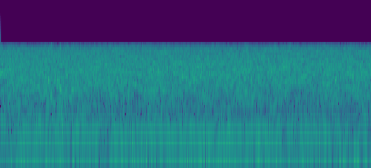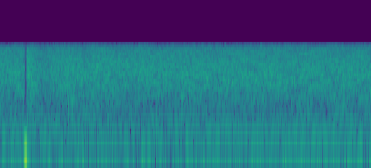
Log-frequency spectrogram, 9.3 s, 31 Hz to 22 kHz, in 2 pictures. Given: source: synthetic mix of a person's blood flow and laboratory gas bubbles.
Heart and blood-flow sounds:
Doppler ultrasound of blood flow; subclavian vein
0.56-0.84 s: bubbles
2.70-2.88 s: bubbles
5.42-5.57 s: bubbles
7.17-7.23 s: bubbles
From the record:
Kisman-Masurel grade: 121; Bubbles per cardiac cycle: 1 to 2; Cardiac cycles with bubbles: 10 to 50%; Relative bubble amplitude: barely perceptible (0.100 to 0.250); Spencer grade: 2 (many but less than half of the cardiac periods contain bubble signals, singularly or in groups); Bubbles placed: anywhere in the cardiac cycle

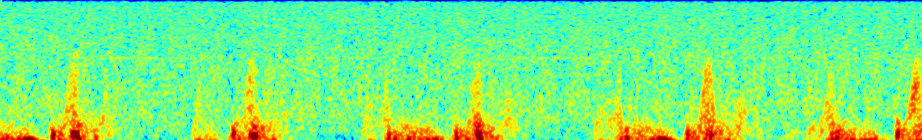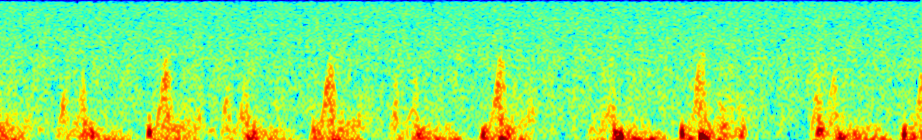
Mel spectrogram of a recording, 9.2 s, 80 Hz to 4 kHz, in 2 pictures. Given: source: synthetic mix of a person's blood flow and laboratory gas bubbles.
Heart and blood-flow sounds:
Doppler ultrasound of blood flow; precordium
8.20-8.35 s: bubbles
8.68-8.86 s: bubbles
From the record:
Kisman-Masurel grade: 122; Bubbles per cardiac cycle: 1 to 2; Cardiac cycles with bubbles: 10 to 50%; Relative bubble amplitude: moderate (0.250 to 0.450); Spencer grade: 2 (many but less than half of the cardiac periods contain bubble signals, singularly or in groups); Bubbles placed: anywhere in the cardiac cycle

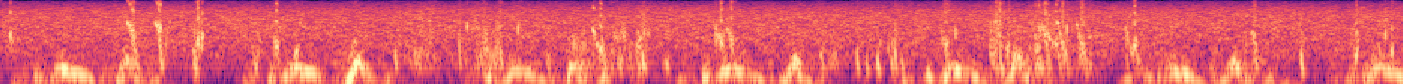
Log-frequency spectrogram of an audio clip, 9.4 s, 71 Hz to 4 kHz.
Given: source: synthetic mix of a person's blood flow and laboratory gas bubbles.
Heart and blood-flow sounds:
Doppler ultrasound of blood flow; precordium
0.04-0.12 s: bubbles
0.82-0.96 s: bubbles
1.01-1.14 s: bubbles
1.25-1.39 s: bubbles
1.66-1.74 s: bubbles
1.79-1.89 s: bubbles
1.94-2.02 s: bubbles
2.60-2.92 s: bubbles
3.03-3.38 s: bubbles
3.41-3.48 s: bubbles
3.63-3.68 s: bubbles
3.76-4.35 s: bubbles
4.40-4.48 s: bubbles
4.74-4.93 s: bubbles
5.44-5.60 s: bubbles
5.68-6.07 s: bubbles
6.25-6.40 s: bubbles
6.55-7.36 s: bubbles
7.46-7.63 s: bubbles
8.32-8.40 s: bubbles
8.64-8.72 s: bubbles
8.99-9.36 s: bubbles
From the record:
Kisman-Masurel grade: 232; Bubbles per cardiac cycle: several, 3 to 8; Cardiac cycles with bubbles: 50 to 99%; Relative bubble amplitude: moderate (0.250 to 0.450); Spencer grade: 3 (all of the cardiac periods contain showers or single bubble signals, but not dominating or overriding the cardiac motion signals); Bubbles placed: anywhere in the cardiac cycle

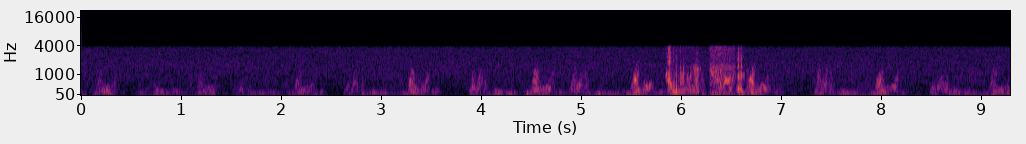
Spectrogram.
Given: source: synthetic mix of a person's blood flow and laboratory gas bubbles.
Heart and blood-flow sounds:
Doppler ultrasound of blood flow; precordium
5.83-6.20 s: bubbles
6.28-6.66 s: bubbles
From the record:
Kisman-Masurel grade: 213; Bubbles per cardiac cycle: several, 3 to 8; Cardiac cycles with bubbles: 1 to 10%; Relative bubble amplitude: loud (0.450 to 0.775); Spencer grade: 1 (occasional bubble signal discernible with the cardiac motion signal, with majority of cardiac periods free of bubbles); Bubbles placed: only in the low amplitude regions of the cardiac cycle

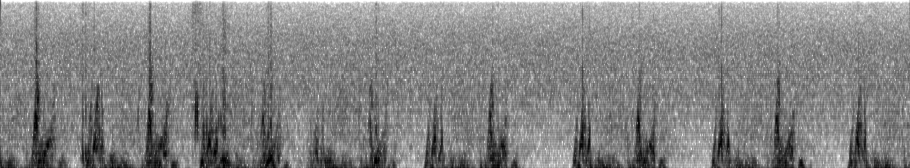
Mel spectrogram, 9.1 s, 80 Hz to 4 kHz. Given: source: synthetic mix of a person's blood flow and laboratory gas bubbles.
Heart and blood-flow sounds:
Doppler ultrasound of blood flow; precordium
0.79-0.91 s: bubbles
1.92-2.33 s: bubbles
From the record:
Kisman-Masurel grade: 123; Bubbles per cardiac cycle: 1 to 2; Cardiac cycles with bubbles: 10 to 50%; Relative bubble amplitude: loud (0.450 to 0.775); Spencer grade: 2 (many but less than half of the cardiac periods contain bubble signals, singularly or in groups); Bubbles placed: only in the low amplitude regions of the cardiac cycle

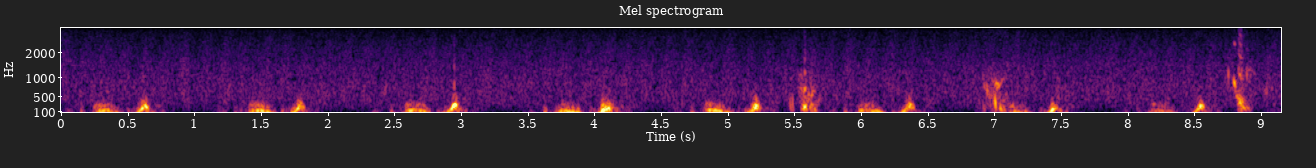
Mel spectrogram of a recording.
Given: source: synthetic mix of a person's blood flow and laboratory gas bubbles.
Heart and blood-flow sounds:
Doppler ultrasound of blood flow; precordium
5.44-5.71 s: bubbles
6.90-7.10 s: bubbles
8.73-9.05 s: bubbles
From the record:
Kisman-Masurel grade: 122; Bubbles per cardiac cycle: 1 to 2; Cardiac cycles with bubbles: 10 to 50%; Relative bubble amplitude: moderate (0.250 to 0.450); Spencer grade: 2 (many but less than half of the cardiac periods contain bubble signals, singularly or in groups); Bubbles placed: only in the low amplitude regions of the cardiac cycle

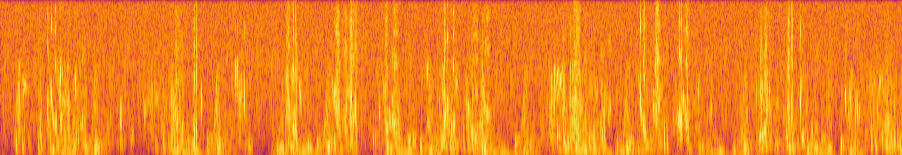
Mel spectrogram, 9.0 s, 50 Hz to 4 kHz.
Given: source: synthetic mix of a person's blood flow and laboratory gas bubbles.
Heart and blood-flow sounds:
Doppler ultrasound of blood flow; precordium
0.12-0.33 s: bubbles
0.35-0.89 s: bubbles
1.16-1.26 s: bubbles
1.29-1.34 s: bubbles
1.42-2.05 s: bubbles
2.31-2.53 s: bubbles
2.72-3.16 s: bubbles
3.28-4.03 s: bubbles
4.06-4.18 s: bubbles
4.25-4.33 s: bubbles
4.37-4.95 s: bubbles
5.45-6.12 s: bubbles
6.35-7.13 s: bubbles
7.55-8.33 s: bubbles
8.41-8.49 s: bubbles
8.52-9.03 s: bubbles
From the record:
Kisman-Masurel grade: 342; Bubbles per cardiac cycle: rolling drumbeat, 9 or more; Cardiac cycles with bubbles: 100%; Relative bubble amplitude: moderate (0.250 to 0.450); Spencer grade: 3 (all of the cardiac periods contain showers or single bubble signals, but not dominating or overriding the cardiac motion signals); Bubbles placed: only in the low amplitude regions of the cardiac cycle

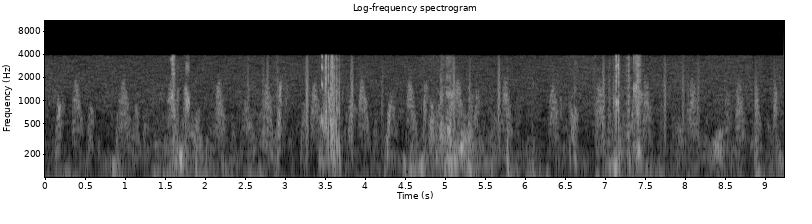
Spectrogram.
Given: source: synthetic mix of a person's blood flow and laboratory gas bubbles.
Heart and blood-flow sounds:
Doppler ultrasound of blood flow; subclavian vein
1.56-1.67 s: bubbles
1.74-1.81 s: bubbles
3.40-3.73 s: bubbles
4.70-5.18 s: bubbles
6.54-6.68 s: bubbles
7.08-7.50 s: bubbles
From the record:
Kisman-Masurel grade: 122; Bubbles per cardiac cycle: 1 to 2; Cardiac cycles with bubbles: 10 to 50%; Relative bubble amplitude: moderate (0.250 to 0.450); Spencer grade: 2 (many but less than half of the cardiac periods contain bubble signals, singularly or in groups); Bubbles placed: anywhere in the cardiac cycle

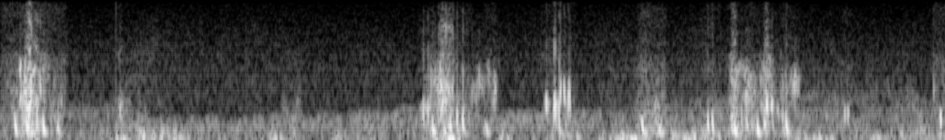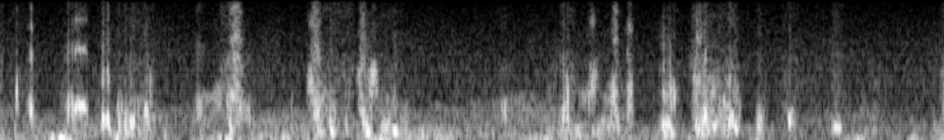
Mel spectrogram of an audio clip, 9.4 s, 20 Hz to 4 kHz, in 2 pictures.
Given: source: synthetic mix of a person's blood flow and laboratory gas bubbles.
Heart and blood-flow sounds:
Doppler ultrasound of blood flow; subclavian vein
0.00-0.34 s: bubbles
0.58-0.62 s: bubbles
2.08-2.50 s: bubbles
2.70-2.89 s: bubbles
3.18-3.34 s: bubbles
3.51-4.02 s: bubbles
4.21-4.27 s: bubbles
4.67-4.75 s: bubbles
4.77-4.93 s: bubbles
5.03-5.51 s: bubbles
5.69-6.00 s: bubbles
6.17-6.19 s: bubbles
6.25-6.75 s: bubbles
7.22-7.29 s: bubbles
7.50-7.91 s: bubbles
8.01-8.14 s: bubbles
8.17-8.45 s: bubbles
8.50-8.57 s: bubbles
8.63-8.72 s: bubbles
8.88-8.96 s: bubbles
9.42-9.45 s: bubbles
From the record:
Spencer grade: 3 (all of the cardiac periods contain showers or single bubble signals, but not dominating or overriding the cardiac motion signals); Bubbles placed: anywhere in the cardiac cycle

